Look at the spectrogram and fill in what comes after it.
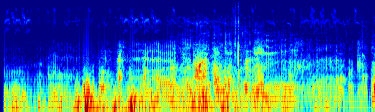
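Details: Three male lions, an older male and two brothers, squabbling over a kill at Namiri Plains, Serengeti, Tanzania: deep, rumbling growls and snarls overlapping continuously, with sharper louder bursts in the middle.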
